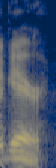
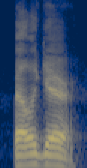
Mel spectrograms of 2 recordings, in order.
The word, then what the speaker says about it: Balaguer: Balaguer. Balaguer.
